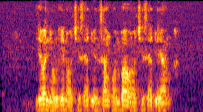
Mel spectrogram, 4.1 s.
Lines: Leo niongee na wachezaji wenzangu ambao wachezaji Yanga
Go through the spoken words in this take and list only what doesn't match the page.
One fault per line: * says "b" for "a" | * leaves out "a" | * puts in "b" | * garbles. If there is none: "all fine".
all fine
